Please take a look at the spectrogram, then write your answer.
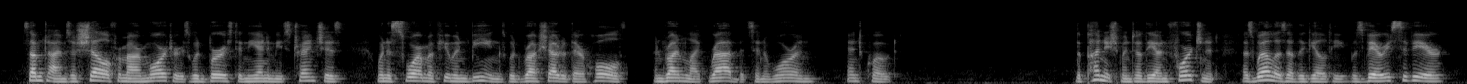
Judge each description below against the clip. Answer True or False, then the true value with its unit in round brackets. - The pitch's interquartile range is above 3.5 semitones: False (3.0 semitones)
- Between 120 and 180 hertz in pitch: True (140 Hz)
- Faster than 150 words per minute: True (185 wpm)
